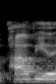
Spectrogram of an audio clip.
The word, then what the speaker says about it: Pavia: They had a, you know, Pavia is, that's how you say his name.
